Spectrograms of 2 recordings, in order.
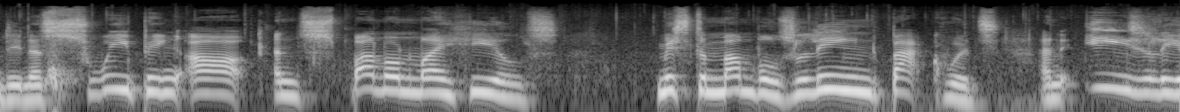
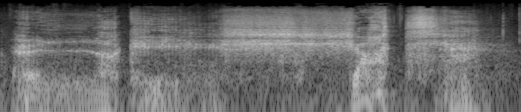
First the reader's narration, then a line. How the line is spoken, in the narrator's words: he growled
